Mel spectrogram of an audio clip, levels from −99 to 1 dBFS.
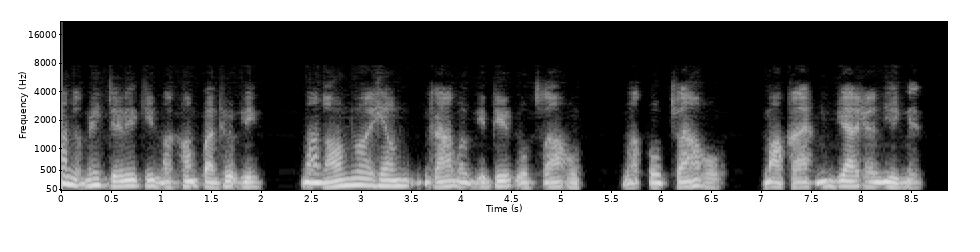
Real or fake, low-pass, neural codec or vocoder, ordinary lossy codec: fake; none; codec, 16 kHz, 0.5 kbps, FreqCodec, larger model; none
